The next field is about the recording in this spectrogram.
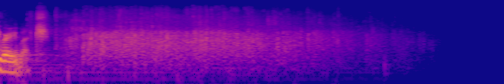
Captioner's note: audience applauds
